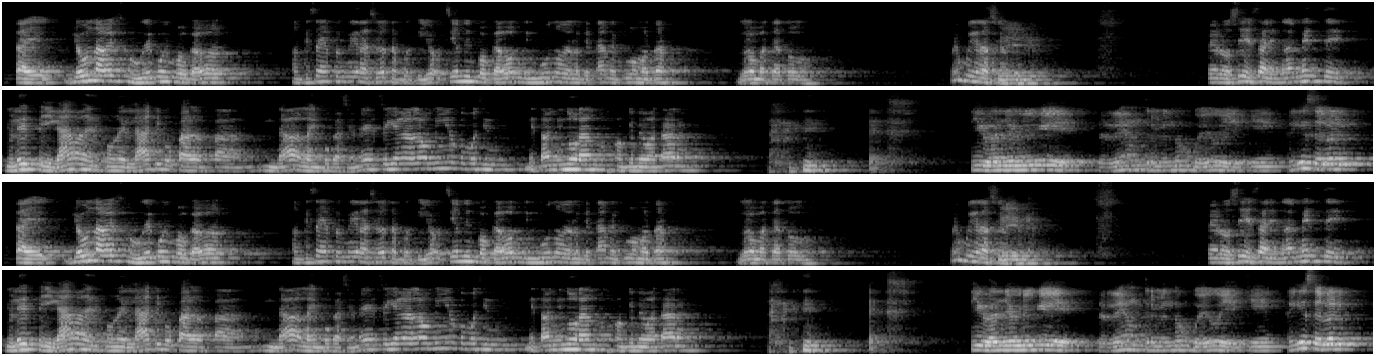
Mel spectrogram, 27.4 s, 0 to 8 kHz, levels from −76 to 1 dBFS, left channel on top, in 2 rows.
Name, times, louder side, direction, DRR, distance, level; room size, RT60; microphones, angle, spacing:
voice 1, 0.1-2.2 2.9-6.7 7.3-8.1 9.5-10.2 12.0-13.4 13.7-20.7, equal, ahead, 7 dB, 0.4 m, -23 dB
voice 2, 10.0-10.3 11.0-11.1 21.4-21.9 22.4-22.7 23.4-27.1, right 3 dB, 50° right, 3 dB, 0.6 m, -23 dB
6.0 x 4.8 x 4.7 m, 1.2 s
head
